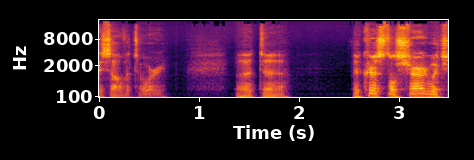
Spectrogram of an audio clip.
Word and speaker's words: Salvatore: And then you have the first Aria, I pronounce it Salvatore because it's Italian, but other people have said it's Salvatore, so I say Salvatore.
